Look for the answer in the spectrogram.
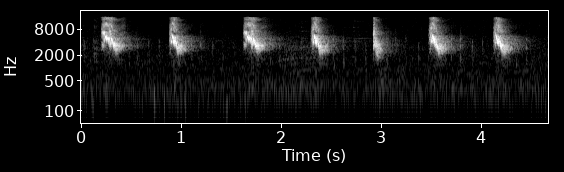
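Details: Mongolian lark singing and dancing on stage: a series of seven sharp, very high, downslurred notes, each falling steeply in pitch, repeated at a steady pace of roughly every two-thirds of a second against a quiet indoor background.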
